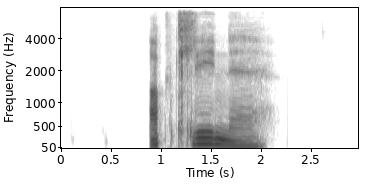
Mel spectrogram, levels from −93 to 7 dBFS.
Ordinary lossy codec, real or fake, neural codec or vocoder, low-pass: MP3, 64 kbps; fake; vocoder, 44.1 kHz, 128 mel bands every 256 samples, BigVGAN v2; 7.2 kHz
